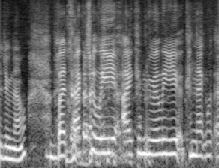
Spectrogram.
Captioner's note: laughter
